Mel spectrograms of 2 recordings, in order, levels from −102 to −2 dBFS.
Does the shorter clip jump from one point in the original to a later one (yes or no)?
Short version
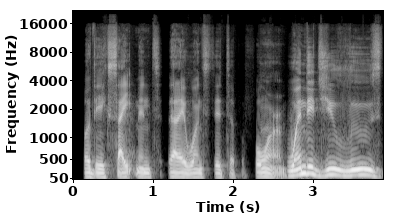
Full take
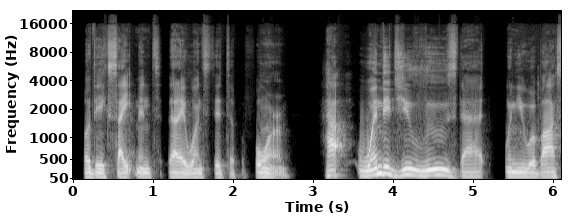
yes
